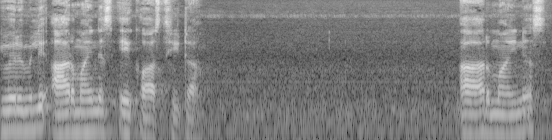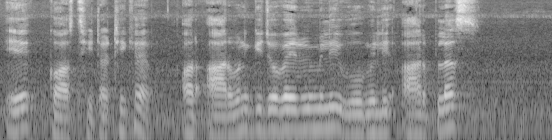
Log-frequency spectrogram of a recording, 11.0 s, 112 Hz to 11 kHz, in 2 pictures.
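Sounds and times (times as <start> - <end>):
faint high whine: 0.0 - 11.0
low hum and rumble: 0.0 - 11.0.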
